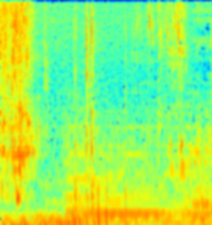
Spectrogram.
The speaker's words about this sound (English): Pouring the milk in cups into the pot.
